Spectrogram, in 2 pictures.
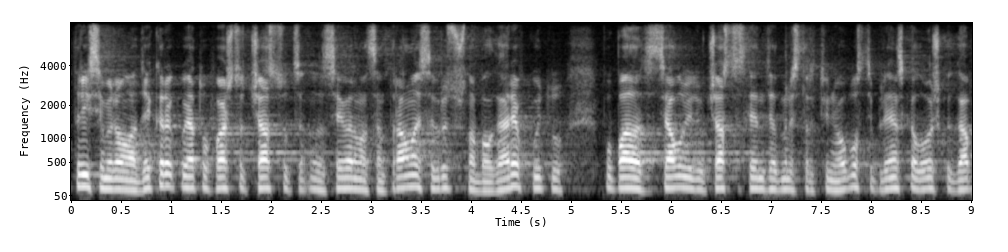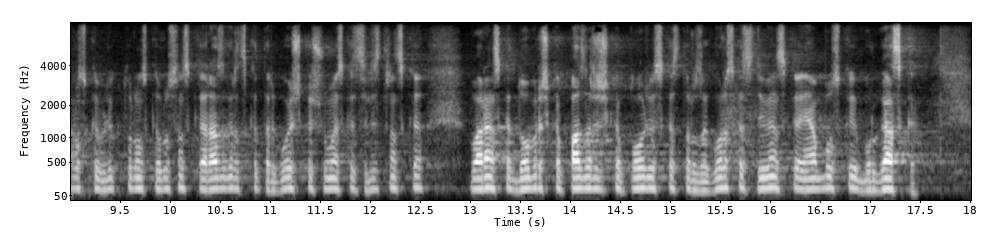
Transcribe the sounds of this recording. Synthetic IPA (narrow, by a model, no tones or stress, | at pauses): t̪ɾiːsɛmilʲiɔnəd̪ɛkəɾəkʊjat̪ʊxvaʃt̪ət̪̚t͡ʃast̪ʲot̪sɛvɛɾnət̪sɛnt̪ɾalˠnəisɛvɛɾoʊist̪o̥ʃnəbɐlˠɡaɾijəfkʊit̪ʊ | popad̪ət̪sʲalˠʊiliʊt͡ʃast̪i̥slɛd̪nit̪ɛɐd̪minist̪ɾɐt̪ivnʲiɔblˠɐst̪iplʲɛɛ̃nskəlˠɔvɛʃkəɡapɾofskəvɛlʲikʊ̥t̪oɾonskəɾusənskəɾazɡɾət̪skət̪ɐɾɡɔviʃkəʃumɛnskəsɛlist̪ɾɐnskə | vaɾɛnskəd̪ɔbɾɛʃkəpazəɾɛʃkəplˠɔd̪ʲifskəst̪ɐɾozɐɡɔɾskəslivɛnskəjabuskəibʊɾɡaskə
